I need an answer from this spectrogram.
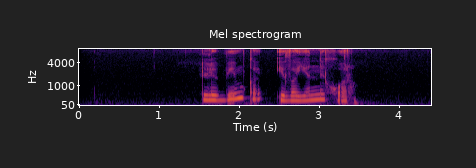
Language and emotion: Russian, neutral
